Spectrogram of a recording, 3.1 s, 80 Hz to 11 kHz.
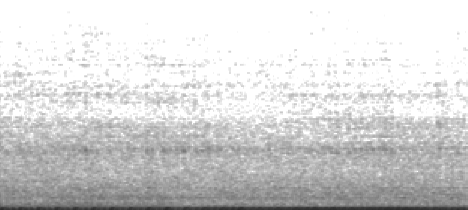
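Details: Used 7-seat family car idling with a racing exhaust, water still dripping from the pipe: deep, steady idle with even exhaust pulses through a loud free-flowing pipe; engine running smoothly and normally.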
